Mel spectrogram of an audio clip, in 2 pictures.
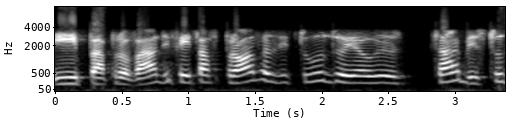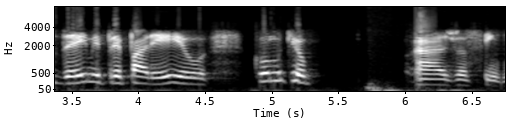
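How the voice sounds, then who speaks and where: A woman at a medium pitch talks at a moderate pace, using ordinary pitch variation. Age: 50s. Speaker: caller, retired public servant. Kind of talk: radio call-in question. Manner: halting.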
